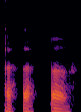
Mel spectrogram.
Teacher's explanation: Remember the short sound like cup and up, closed and relaxed.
